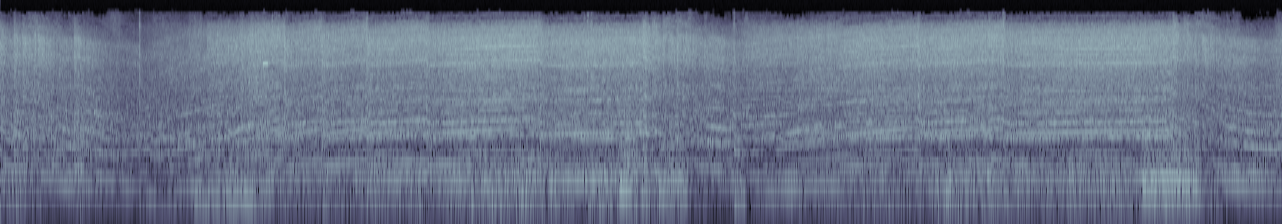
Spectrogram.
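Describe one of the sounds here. A racing car engine screams high, rising through the gears and dropping sharply when braking.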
